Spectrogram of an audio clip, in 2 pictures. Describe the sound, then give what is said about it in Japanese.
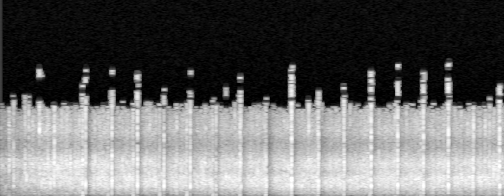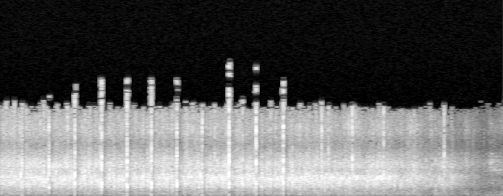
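A crowd breaks into steady, dense applause welcoming Hiroshima Prefecture Governor Hidehiko Yuzaki to the stage for a keynote lecture, many hands clapping at once in a continuous loud patter that holds evenly for about ten seconds before easing slightly at the end. “それではご登壇いただきます皆様盛大な拍手でお迎えください。”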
